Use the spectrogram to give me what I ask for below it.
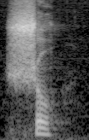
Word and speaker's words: chaud: All right, so, un cappuccino, not really difficult to produce, un chocolat chaud, remember, C-H, chaud, chocolat, and then final T not pronounced, chaud, final D not pronounced, un café glacé, un thé.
